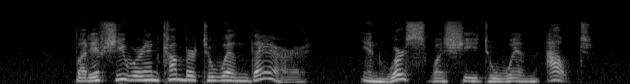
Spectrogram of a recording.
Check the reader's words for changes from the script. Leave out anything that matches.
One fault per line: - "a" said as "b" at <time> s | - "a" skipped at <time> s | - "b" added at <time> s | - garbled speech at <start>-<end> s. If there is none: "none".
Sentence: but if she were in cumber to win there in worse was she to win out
none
